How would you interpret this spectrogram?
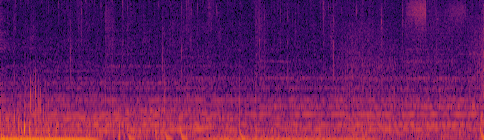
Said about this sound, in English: There is rain and thunder here as well.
